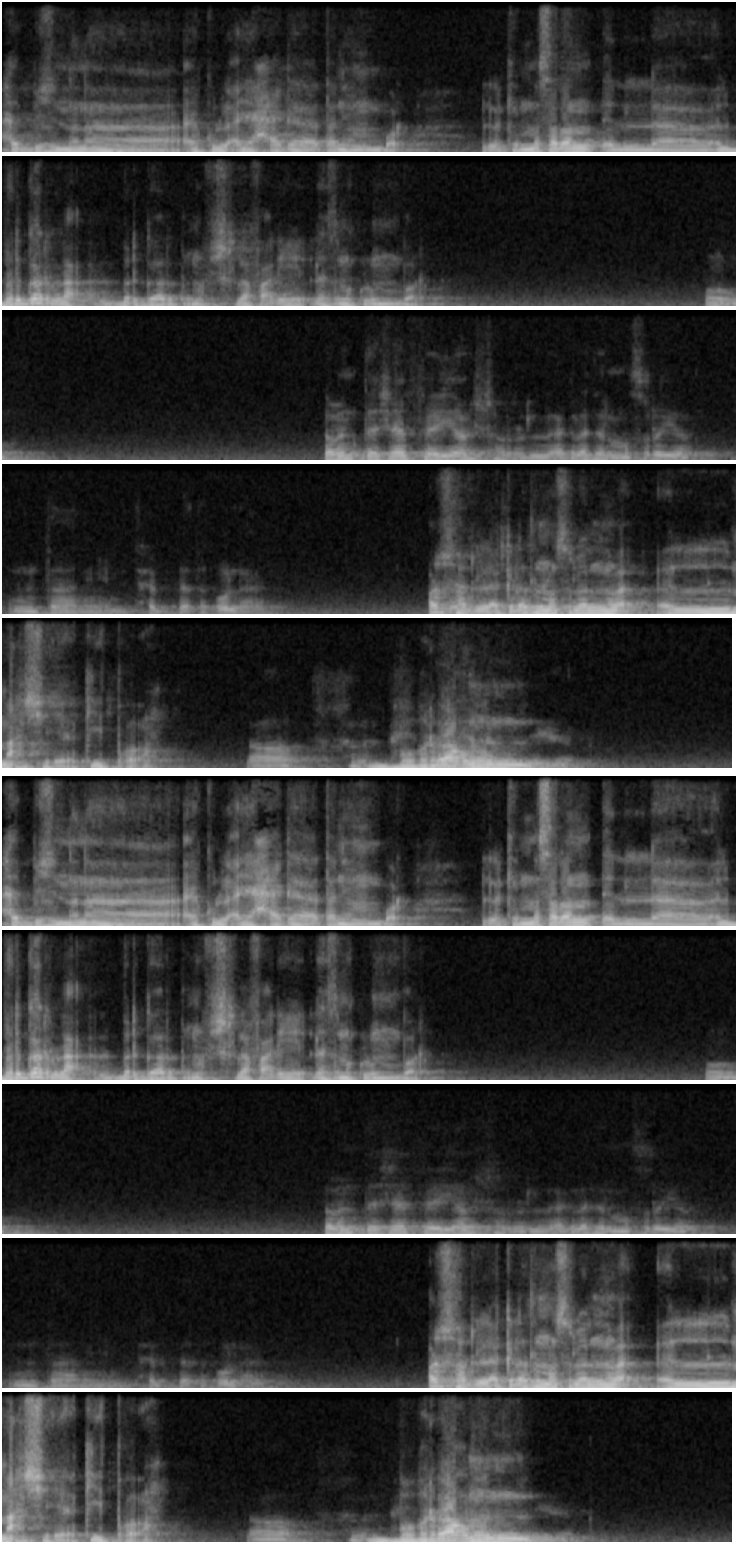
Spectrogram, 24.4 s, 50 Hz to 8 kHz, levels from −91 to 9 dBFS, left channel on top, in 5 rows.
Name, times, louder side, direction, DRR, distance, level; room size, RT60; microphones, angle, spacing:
voice 1, 0.0-2.7 3.2-7.7 17.5-20.6 22.0-23.2, right 2 dB, 35° right, 0.8 m, -20 dB
voice 2, 9.6-9.9 11.9-14.4 14.7-16.5 17.6-18.7 21.2-22.8 23.1-23.4, left 2 dB, 80° left, 1.9 m, -31 dB
29.5 x 25.0 x 4.9 m
head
